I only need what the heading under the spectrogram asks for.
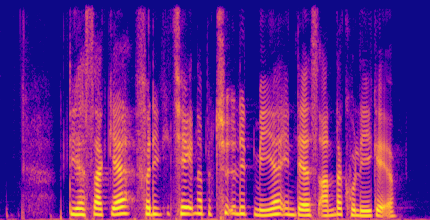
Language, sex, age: Danish, female, 27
